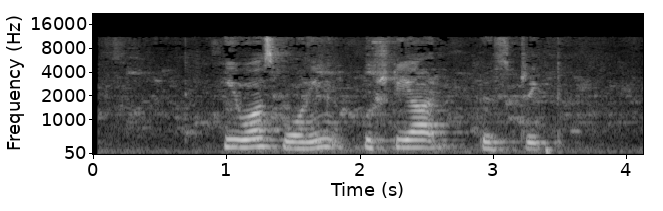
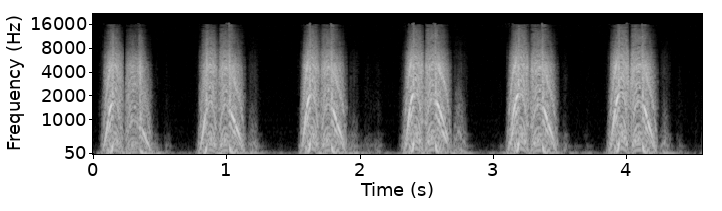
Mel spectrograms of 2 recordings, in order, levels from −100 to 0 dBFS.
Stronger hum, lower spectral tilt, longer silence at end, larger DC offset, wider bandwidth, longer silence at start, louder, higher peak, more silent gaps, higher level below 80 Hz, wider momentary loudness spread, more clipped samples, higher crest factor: neither; first, -3.5 dB/octave vs -2 dB/octave; first, 0.45 s vs 0.2 s; neither; second, 11.5 kHz vs 17 kHz; about the same, 0.15 s vs 0.05 s; second, -30 LUFS vs -19 LUFS; second, -12 dBFS vs 0 dBFS; neither; second, -64 dBFS vs -40 dBFS; about the same, 12 LU vs 10 LU; neither; about the same, 20 dB vs 20 dB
